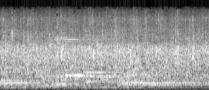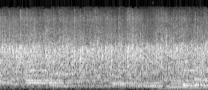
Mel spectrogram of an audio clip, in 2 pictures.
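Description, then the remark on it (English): An audience at a church service claps hands to the Lord in a steady, dense wash of applause for several seconds, with faint held tones from an organ or voices sustained underneath. “Now clap your hands to the Lord.”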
